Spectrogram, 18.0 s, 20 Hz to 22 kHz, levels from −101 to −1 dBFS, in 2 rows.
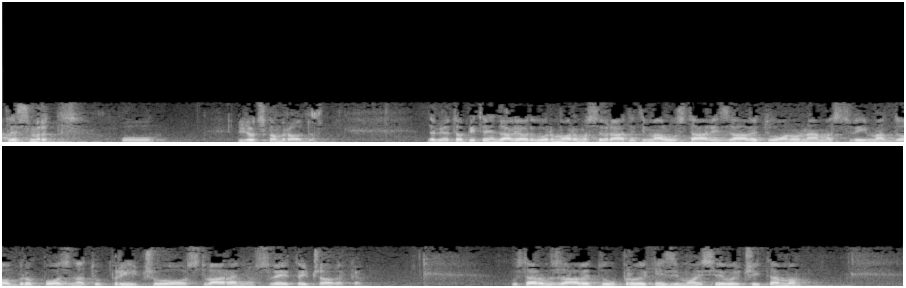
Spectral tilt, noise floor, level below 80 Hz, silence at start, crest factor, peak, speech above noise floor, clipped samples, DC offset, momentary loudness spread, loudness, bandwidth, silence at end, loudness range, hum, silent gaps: -7 dB/octave; -50 dBFS; -60 dBFS; 0 s; 14 dB; -6 dBFS; 31 dB; under 0.1%; under 0.1%; 11 LU; -19 LUFS; 6.4 kHz; 0.35 s; 6 LU; none; none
